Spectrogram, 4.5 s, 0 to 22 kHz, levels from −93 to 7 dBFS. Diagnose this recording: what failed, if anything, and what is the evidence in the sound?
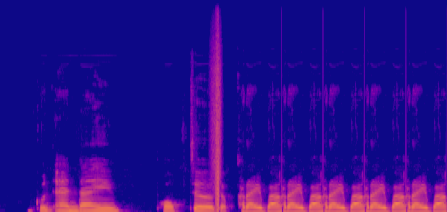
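At 2.09 s a brief swish of static rises over the speech and clears by 2.24 s, about 150 ms in all. This is a wireless microphone noise hit, occurring in the analogue radio link ahead of any digital stage. The FM signal from the microphone faded as reflected paths cancelled the direct one, so the receiver's own hiss climbed through the audio until the carrier recovered a moment later.

From 2.82 s to the end, a fragment of about 0.41 s plays over and over, back to back, four times, with nothing new in between. That identical repetition is a broken-record loop. The likely cause is a stall in playback, storage or the stream buffer: the stage stopped receiving fresh data and kept resending the last block it held. Whatever should have been heard after 2.82 s is lost.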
